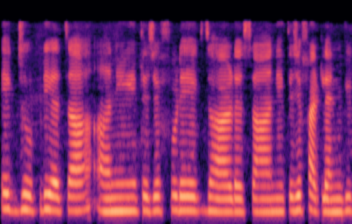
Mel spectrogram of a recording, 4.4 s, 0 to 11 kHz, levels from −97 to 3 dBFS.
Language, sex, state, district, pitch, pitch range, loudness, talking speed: Konkani, female, Goa, North and South Goa, 205 Hz, 195-210 Hz, -18 LUFS, 190 wpm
